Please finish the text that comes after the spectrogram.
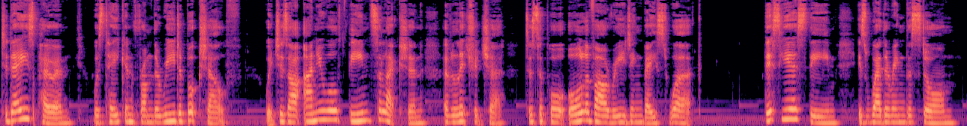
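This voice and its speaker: A woman's voice: mid-range voice, unhurried. A woman reading a scripted, informational podcast outro as an announcer. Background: soft instrumental music.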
